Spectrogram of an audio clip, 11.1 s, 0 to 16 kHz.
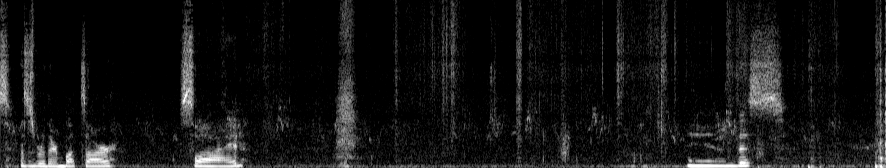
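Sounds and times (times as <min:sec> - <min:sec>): faint footsteps: 0:04.8 - 0:11.0.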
